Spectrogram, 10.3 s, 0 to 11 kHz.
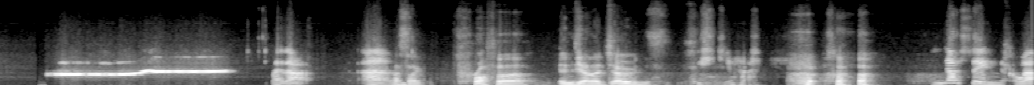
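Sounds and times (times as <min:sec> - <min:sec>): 
person whistling a signal call: 0:00.5 - 0:02.4
speech: 0:02.8 - 0:08.8, 0:09.4 - 0:10.3
laughter: 0:04.0 - 0:07.3, 0:07.9 - 0:08.8.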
